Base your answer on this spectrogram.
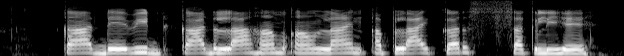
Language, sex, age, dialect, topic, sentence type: Magahi, female, 18-24, Central/Standard, banking, question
